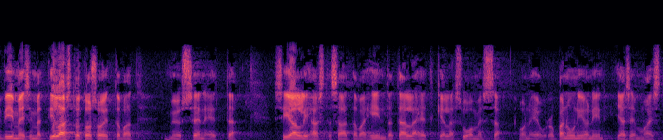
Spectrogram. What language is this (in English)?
Finnish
